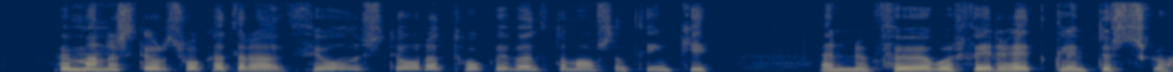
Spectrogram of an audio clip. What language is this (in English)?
Icelandic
